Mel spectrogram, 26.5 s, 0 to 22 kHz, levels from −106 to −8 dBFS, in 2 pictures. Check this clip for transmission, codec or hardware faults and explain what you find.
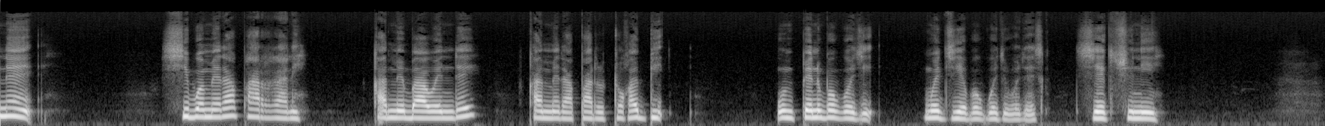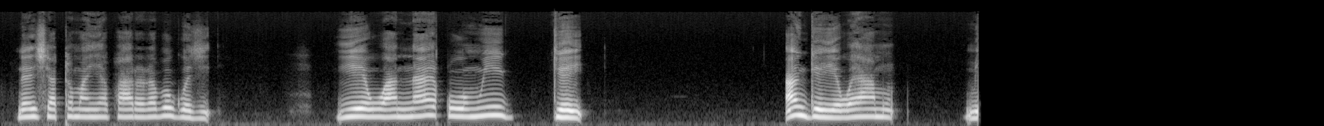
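One fault stands out: an audio dropout to silence. At 23.03 s the speech cuts off abruptly mid-flow and the remaining 3.47 s, through to the end, are complete silence, with no room tone or background hiss underneath. That dead-flat gap is the signature of the input signal vanishing while recording carried on writing silence, most likely from a disconnected device, a failed link or an accidental mute. Anything spoken after that point is lost.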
